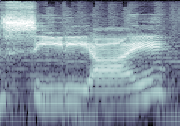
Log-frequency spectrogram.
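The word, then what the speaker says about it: CD-i: that makes that game is called CDI. Like it's spelled CD with like SEEDY and then like a hyphen and then EYE. It's called CDI.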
